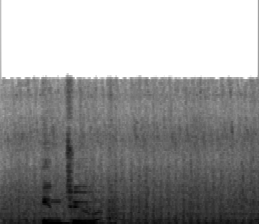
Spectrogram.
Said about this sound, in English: is County Fire chopper right there, that Huey helicopter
